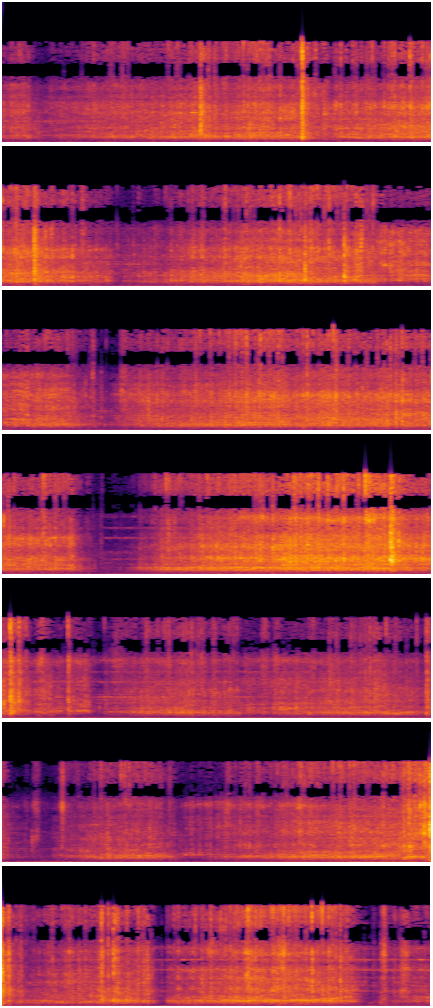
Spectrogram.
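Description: Toy remote-control cars driving on rough concrete: a rasping rolling noise of their small wheels and gear motors that swells and falls every few seconds, with a few sharp clicks.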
